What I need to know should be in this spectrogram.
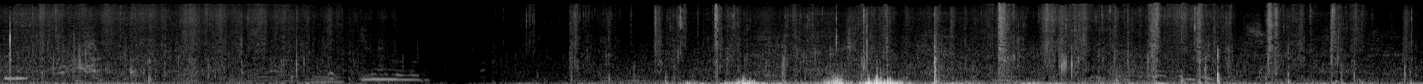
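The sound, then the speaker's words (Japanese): Footsteps of a group climbing a steep mountain path: steady crunching and rustling, a brief quiet gap, then heavier, louder thuds, with faint voices mixed in. “これまでの2カ所とは比べられないほどの傾斜を登っていきます。途中休憩も取りながら山道を登った先に最終地点、船沢観音があります。”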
